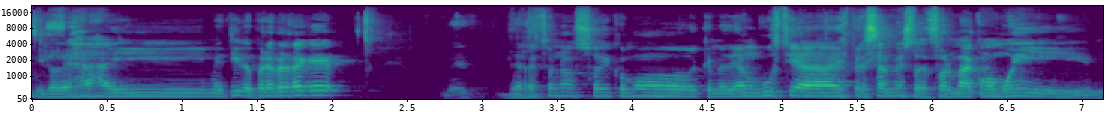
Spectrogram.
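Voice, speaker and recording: Fairly high-pitched male delivery, an ordinary speaking voice, moderate in pace and with ordinary pitch variation. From Canary Islands. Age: 20s. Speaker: linguist and poet. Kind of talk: interview answer. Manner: casual.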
